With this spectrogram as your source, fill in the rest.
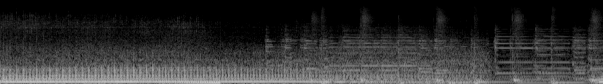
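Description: A 1965 Ford Mustang convertible engine runs steadily with a deep, continuous rumble and a shift in pitch partway through, then a rougher, uneven tone with clattering near the end; no one speaks over it.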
